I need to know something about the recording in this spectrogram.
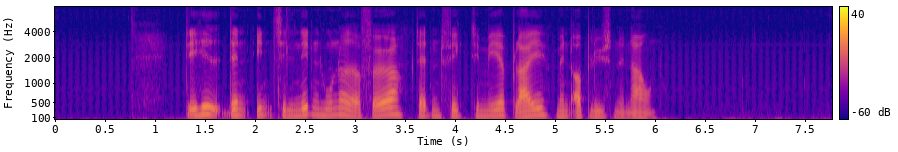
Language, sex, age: Danish, male, 33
